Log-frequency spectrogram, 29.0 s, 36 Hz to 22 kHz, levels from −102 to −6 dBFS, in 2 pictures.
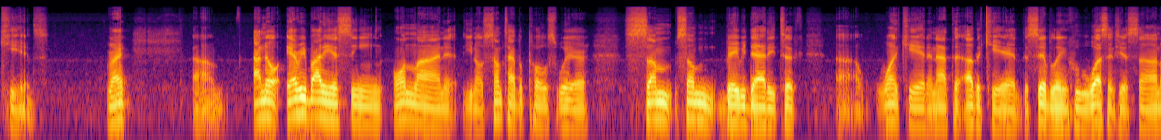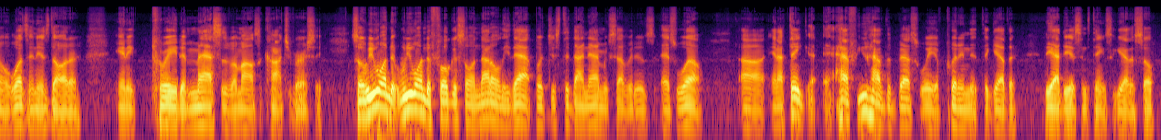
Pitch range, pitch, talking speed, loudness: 75-95 Hz, 85 Hz, 180 wpm, -16 LUFS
